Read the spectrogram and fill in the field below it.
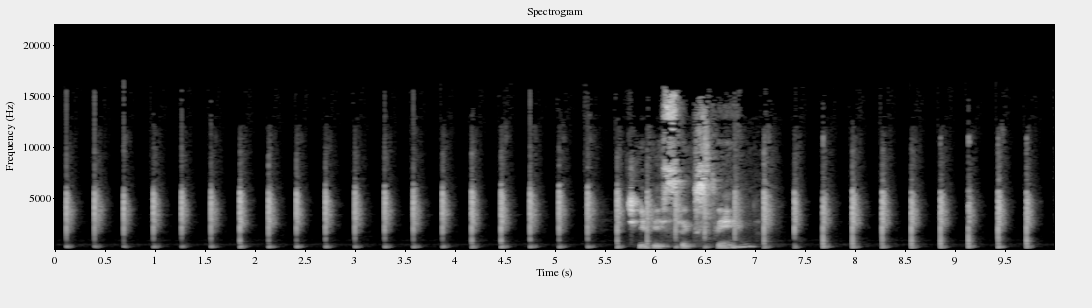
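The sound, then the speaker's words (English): Steady, even fingertip taps on acupressure points GB13 and GB14 on the right-hand side repeat about three times per second through the whole stretch, crisp and moderately loud, pausing only under a brief spoken word before the rhythm resumes. “So we can count the taps instead of sheep.”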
